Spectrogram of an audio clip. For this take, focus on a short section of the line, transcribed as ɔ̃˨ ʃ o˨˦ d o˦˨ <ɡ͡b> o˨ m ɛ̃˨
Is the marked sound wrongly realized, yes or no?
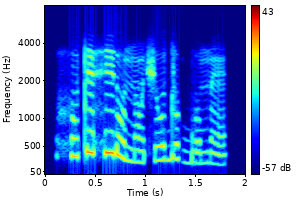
no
